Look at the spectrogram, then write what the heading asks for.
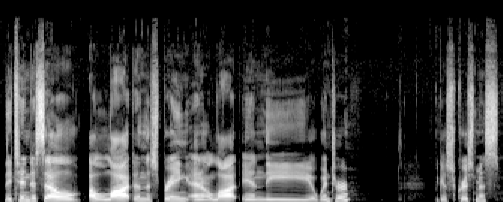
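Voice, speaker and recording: A young woman from Texas talks in a relaxed, rambling way while showing off her thrift finds. Her voice is strikingly clear and smooth. It is recorded close up, with a dry sound. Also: mid-range voice, slow, no room sound. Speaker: streamer reselling thrift finds. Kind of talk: casual live-stream chat.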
